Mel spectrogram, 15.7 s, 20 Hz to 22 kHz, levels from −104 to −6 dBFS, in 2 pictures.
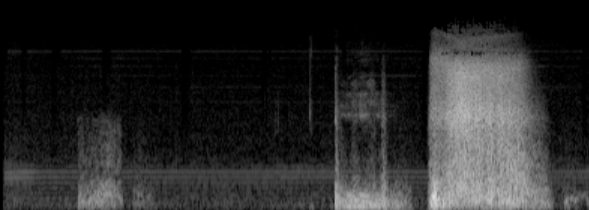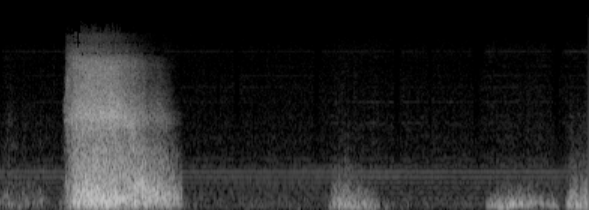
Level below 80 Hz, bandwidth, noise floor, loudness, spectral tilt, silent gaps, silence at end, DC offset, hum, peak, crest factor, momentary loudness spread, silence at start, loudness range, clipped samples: -64 dBFS; 13 kHz; -73 dBFS; -30 LUFS; -4 dB/octave; none; 0 s; under 0.1%; none; -10 dBFS; 26 dB; 26 LU; 1.05 s; 23 LU; under 0.1%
